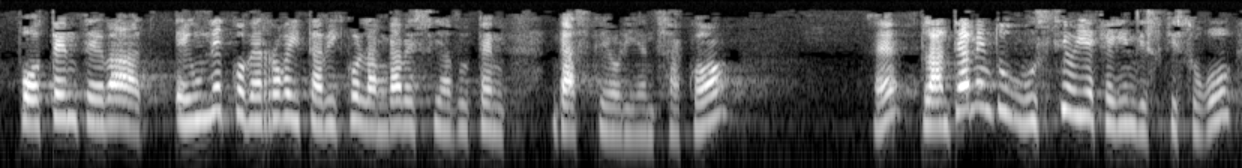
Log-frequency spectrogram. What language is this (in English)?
Basque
